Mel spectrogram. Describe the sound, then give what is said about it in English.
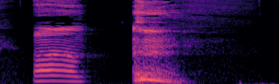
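A person clears their throat twice, a buzzy harmonic rasp followed by a rougher, gravelly one, then a faint low thump trails off. “I had to drink water, clear my throat.”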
